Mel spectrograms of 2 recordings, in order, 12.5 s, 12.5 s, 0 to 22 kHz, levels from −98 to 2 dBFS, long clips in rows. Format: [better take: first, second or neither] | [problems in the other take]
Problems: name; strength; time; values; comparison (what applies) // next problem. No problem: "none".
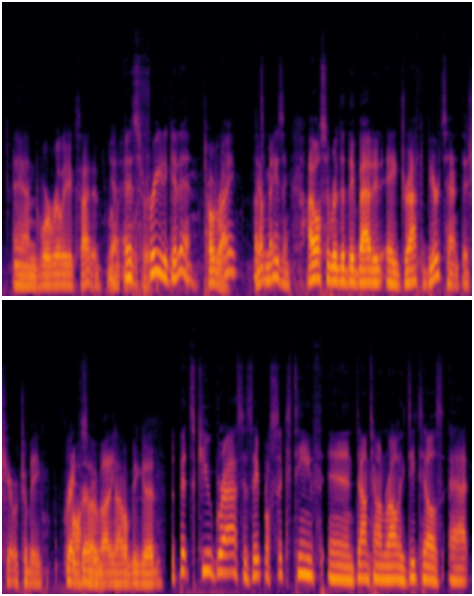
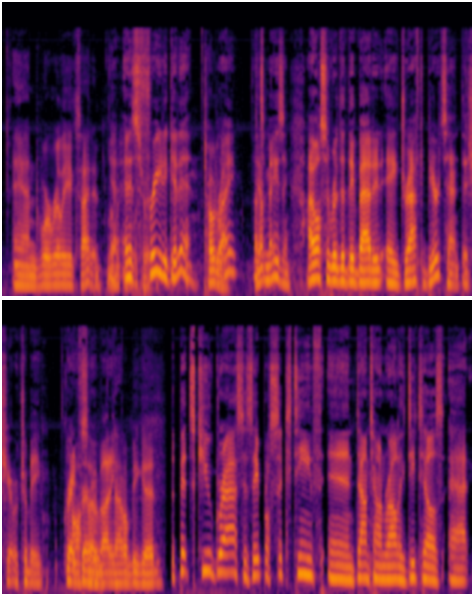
second | muffled; very; fading above 4 kHz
